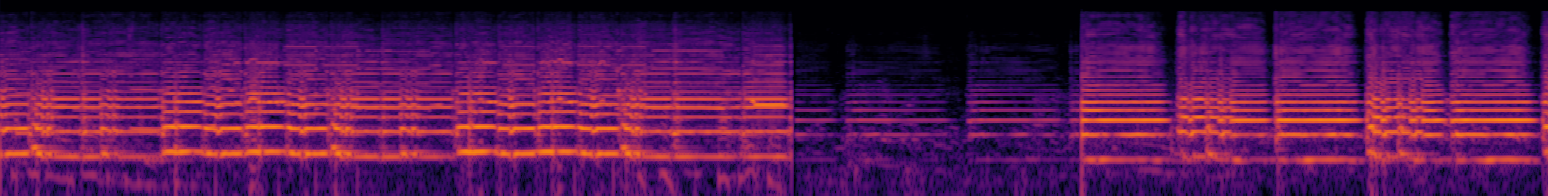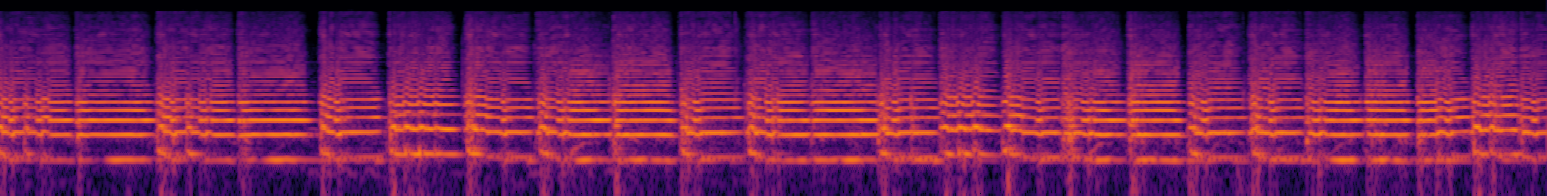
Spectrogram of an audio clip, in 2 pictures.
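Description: Gusle, the single-string bowed Balkan fiddle, playing a short nasal melodic line. It breaks off for about three seconds, then resumes with a steady rhythm of about two bow strokes a second.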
